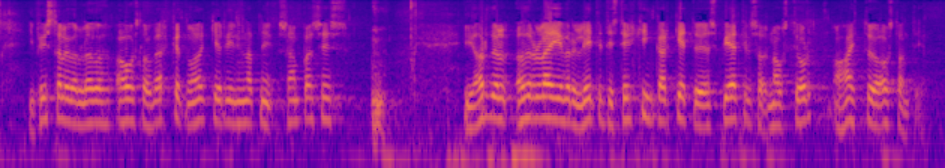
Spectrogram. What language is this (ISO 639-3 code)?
isl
